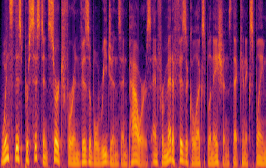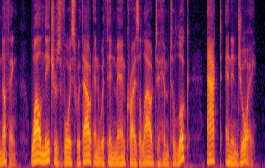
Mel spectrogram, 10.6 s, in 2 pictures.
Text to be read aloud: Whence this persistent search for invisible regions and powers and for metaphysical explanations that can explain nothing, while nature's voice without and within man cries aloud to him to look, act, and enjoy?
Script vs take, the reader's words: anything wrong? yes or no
no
